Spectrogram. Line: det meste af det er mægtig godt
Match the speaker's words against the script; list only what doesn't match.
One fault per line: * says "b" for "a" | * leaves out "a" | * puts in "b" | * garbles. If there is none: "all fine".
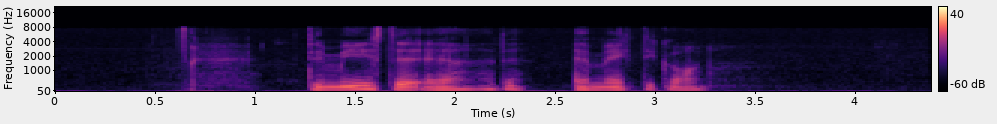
all fine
